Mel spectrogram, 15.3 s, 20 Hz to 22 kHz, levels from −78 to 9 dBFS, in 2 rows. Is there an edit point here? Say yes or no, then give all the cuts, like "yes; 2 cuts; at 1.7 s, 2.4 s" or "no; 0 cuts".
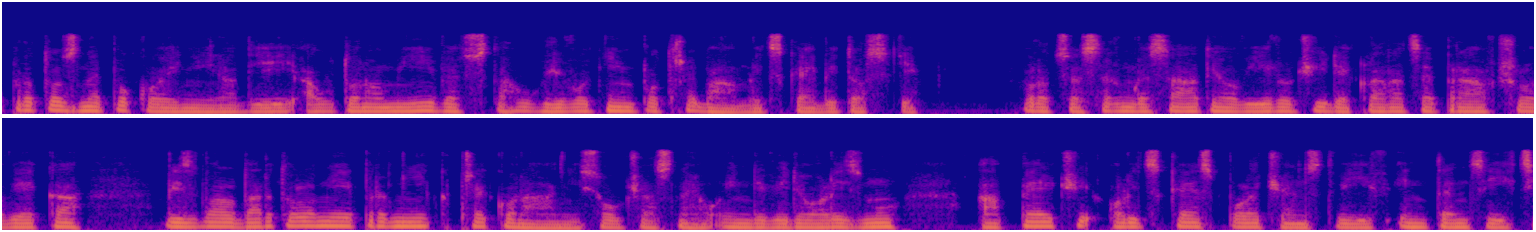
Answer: no; 0 cuts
